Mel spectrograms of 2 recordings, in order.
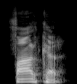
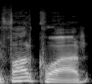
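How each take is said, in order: First: "Farquhar" as "FAR-ker"; Scottish pronunciation. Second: "Farquhar" with a full "kwar" ending; usual mispronunciation. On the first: Podcaster corrects the name for co-host, "Farquhar" said "FAR-ker". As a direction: say "Farquhar" with a reduced "ker" ending, no W. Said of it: "the Scottish pronunciation is Farquhar". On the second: Podcaster shows co-host the common mistake, "Farquhar" ending in "kwar". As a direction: say "Farquhar" as spelt, "FAR-kwar". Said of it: "we've all been saying Farquhar wrong". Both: Shown as a demonstration.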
